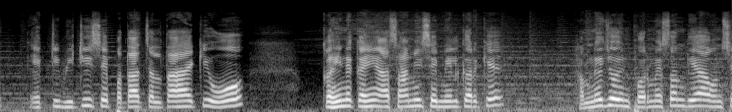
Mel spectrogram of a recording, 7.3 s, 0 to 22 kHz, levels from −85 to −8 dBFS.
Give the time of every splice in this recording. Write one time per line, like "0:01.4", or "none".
none

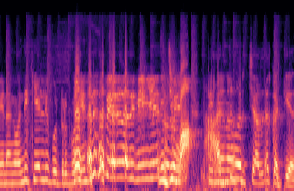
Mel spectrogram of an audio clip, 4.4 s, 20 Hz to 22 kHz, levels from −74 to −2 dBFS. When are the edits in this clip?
0:03.0

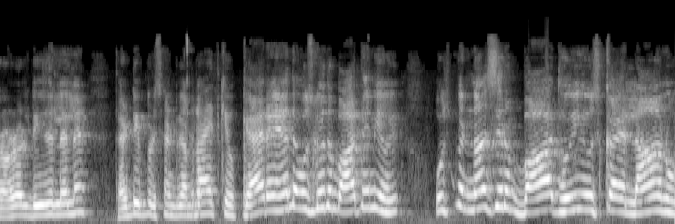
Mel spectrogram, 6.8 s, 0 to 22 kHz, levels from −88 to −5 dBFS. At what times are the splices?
none

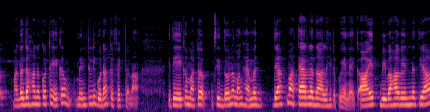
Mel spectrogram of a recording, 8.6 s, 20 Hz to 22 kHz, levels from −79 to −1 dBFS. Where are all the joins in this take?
none

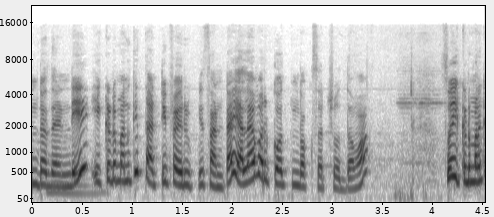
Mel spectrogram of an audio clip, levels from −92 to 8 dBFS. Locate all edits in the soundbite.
none

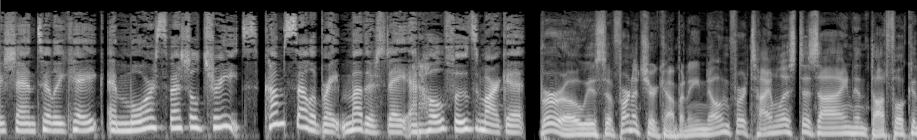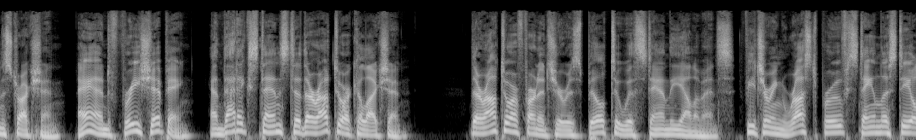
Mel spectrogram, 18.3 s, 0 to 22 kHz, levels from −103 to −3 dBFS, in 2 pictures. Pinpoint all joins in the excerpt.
0:05.3

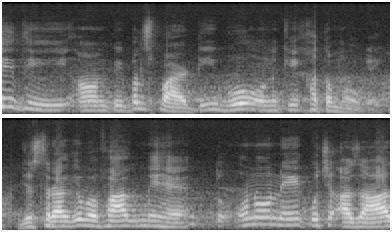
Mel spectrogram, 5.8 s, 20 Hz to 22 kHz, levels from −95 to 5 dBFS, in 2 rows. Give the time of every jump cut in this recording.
0:02.9

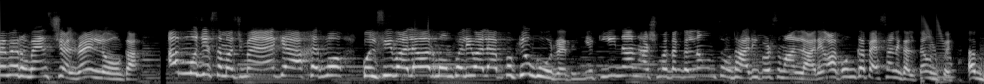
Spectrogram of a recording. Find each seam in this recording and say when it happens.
none

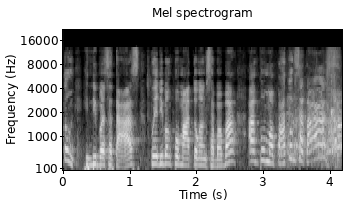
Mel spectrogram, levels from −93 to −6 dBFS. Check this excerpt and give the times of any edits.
none

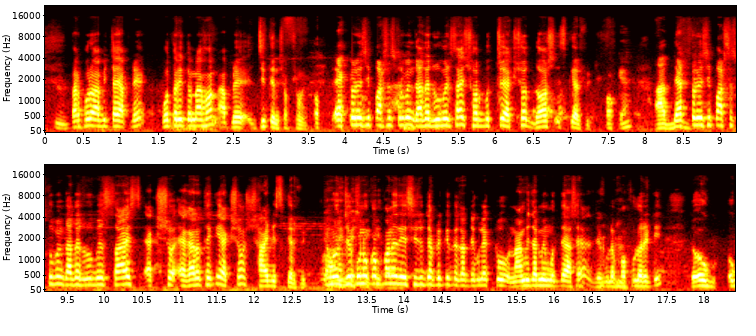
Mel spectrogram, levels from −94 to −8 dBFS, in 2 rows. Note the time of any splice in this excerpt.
0:03.7
0:13.0

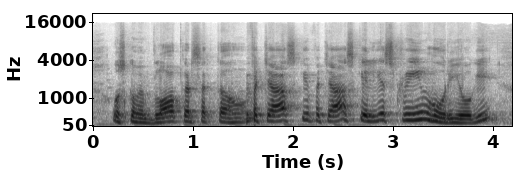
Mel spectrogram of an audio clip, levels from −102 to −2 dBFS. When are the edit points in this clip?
0:01.5

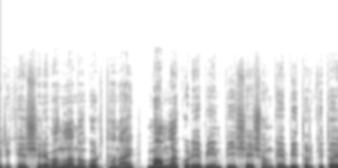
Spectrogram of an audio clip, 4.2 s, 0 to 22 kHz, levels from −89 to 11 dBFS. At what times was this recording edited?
none

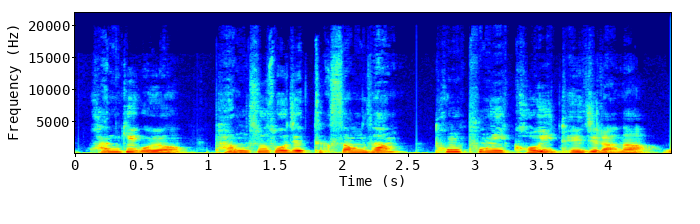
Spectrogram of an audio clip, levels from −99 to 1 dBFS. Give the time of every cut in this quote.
none

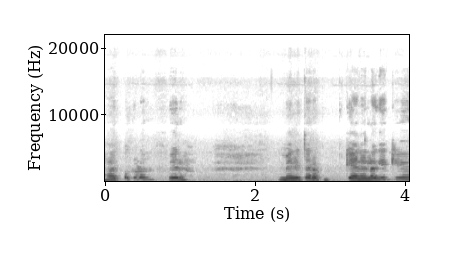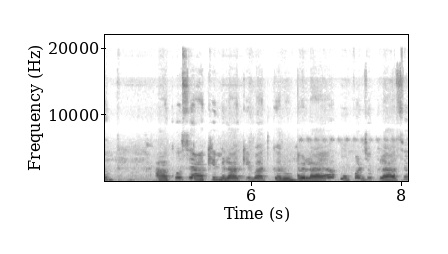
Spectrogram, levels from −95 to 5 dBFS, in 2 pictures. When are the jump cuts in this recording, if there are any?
0:06.6

